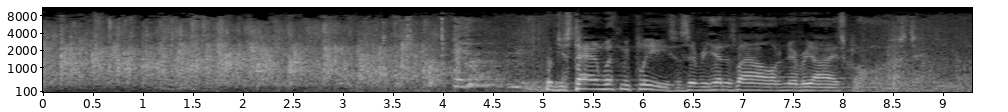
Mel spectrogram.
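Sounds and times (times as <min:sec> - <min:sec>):
audience applause: 0:00.0 - 0:04.3
speech: 0:05.0 - 0:09.0.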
